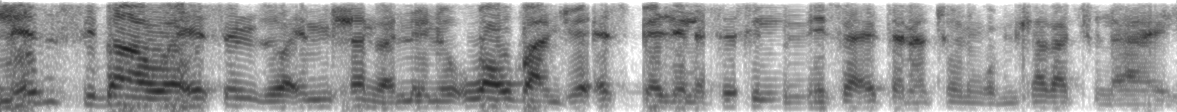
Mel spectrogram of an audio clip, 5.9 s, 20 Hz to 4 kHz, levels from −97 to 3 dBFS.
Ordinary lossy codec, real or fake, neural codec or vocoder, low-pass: none; real; none; 3.6 kHz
